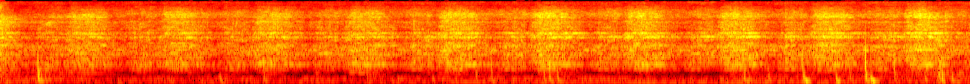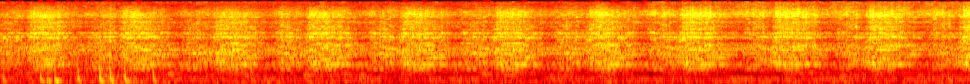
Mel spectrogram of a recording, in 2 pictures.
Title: Noisy Wobbly ceiling fan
